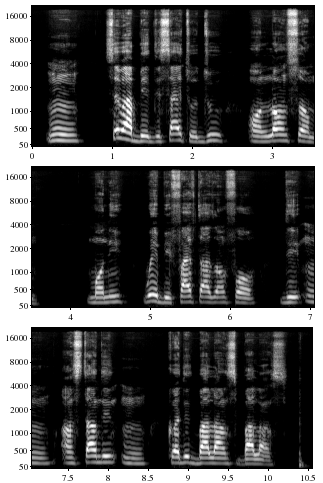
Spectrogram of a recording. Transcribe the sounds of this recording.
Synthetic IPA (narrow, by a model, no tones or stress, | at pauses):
m̩ | sevabidisaɪd̚todu | ɔ̃nlɔ̃nsɔ̃mː | ɔni | webifaɪvtaʊzɔ̃nfɔ | diãnstãndĩn̩ | kɹɛdit̚balãnsbalãns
